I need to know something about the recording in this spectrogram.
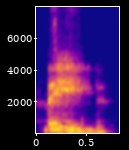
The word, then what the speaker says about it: maid: and maid.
